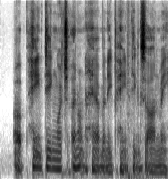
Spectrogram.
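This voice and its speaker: A man's somewhat breathy voice at a medium pitch. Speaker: gaming video creator. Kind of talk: gameplay commentary. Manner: casual, hesitant with fillers.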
